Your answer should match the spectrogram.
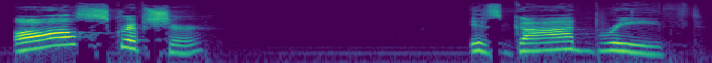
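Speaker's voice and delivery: very slow, weighty reading; slow emphasis. Shown as a demonstration. Preacher reads scripture to the church, slowly. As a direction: lay each word down slowly. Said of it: "You gotta do this sometimes".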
